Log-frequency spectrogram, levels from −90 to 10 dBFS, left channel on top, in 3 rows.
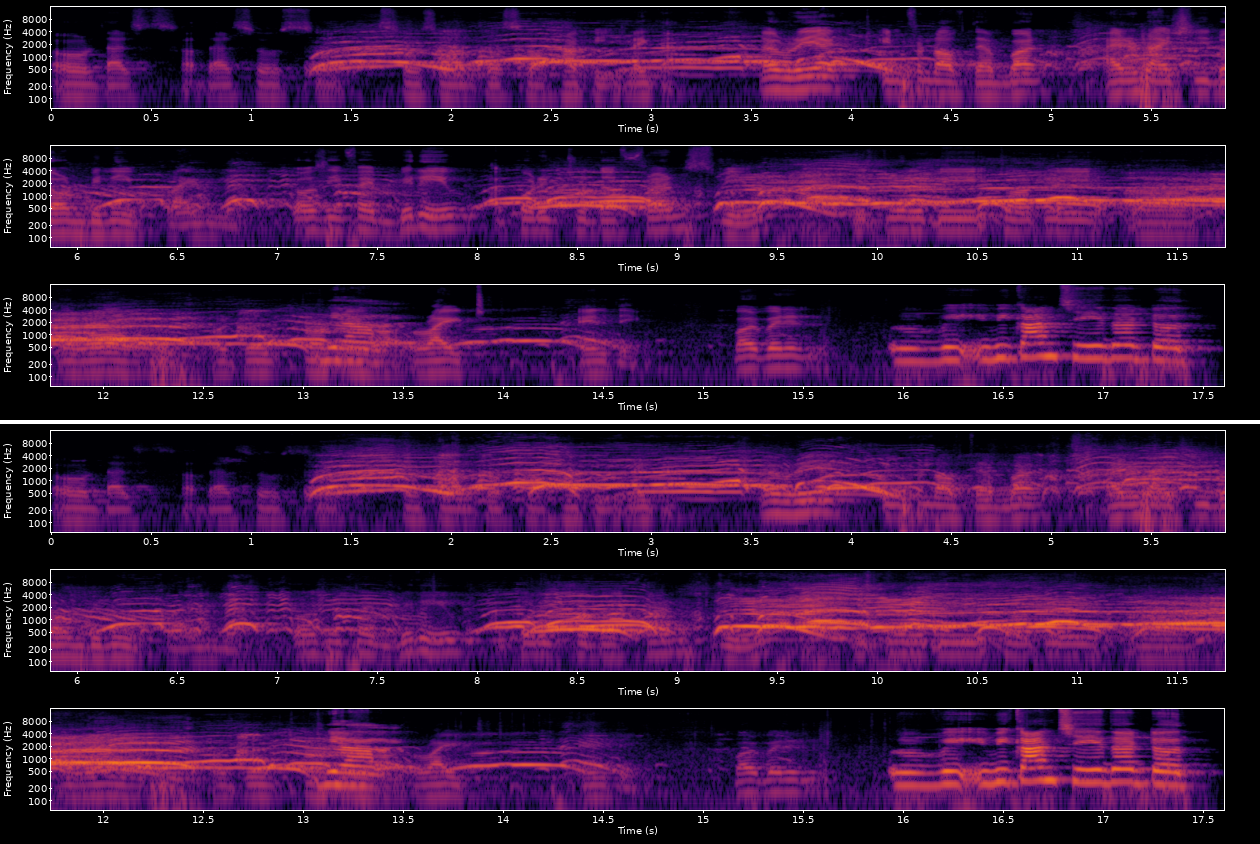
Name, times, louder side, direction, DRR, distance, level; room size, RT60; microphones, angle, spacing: voice 1, 0.0-3.1 3.5-5.0 5.3-9.5 9.9-13.8 14.4-14.7 15.2-15.6 17.2-17.4, left 4 dB, 75° left, 8 dB, 1.4 m, -44 dB
Cheering, 1.3-7.6 8.0-14.6 15.2-15.3, right 4 dB, 70° right, 1.4 m, -32 dB
voice 2, 13.1-13.4 15.9-17.4, right 6 dB, 90° right, 17 dB, 0.8 m, -29 dB
24.0 x 8.9 x 4.8 m, 0.38 s
head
